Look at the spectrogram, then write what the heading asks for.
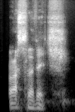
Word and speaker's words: Roslovic: Jack, now, how do you say his last name? Roslovic? Because I've heard Roslovich. Roslovich. Player pronunciation guide said Roslovic.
